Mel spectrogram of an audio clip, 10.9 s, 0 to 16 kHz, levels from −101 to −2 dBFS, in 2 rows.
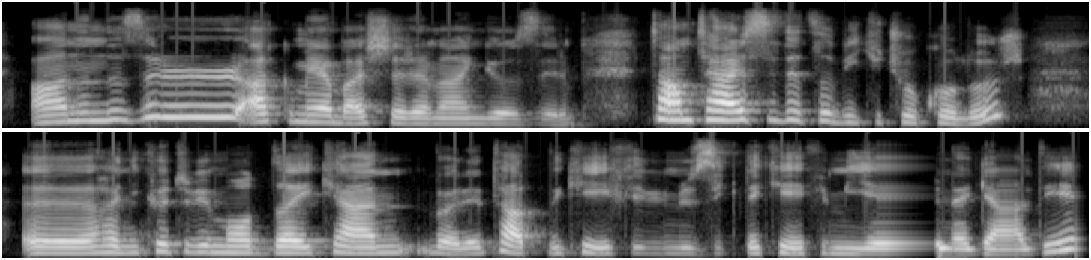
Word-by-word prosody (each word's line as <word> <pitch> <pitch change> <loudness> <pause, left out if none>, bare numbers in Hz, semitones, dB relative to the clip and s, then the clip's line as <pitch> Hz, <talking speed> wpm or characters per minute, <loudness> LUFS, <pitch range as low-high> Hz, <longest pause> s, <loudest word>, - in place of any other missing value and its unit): Anında 235 +6 -1
zırrr 335 +3 +1
akmaya 215 -3 0
başlar 165 0 -2
hemen 155 0 -4
gözlerim. 145 -2 -9 0.4
Tam 260 -2 +6
tersi 255 -1 +6
de 260 -2 -5
tabii 225 -7 -7
ki 195 +1 -18
çok 185 -2 -8
olur. 170 - -4 0.5
Eee, 170 0 +4
hani 180 -1 -2
kötü 215 -1 -4
bir 195 - -2
moddayken 180 0 +2
böyle 160 -2 -2
tatlı, 165 0 +1
keyifli 165 -2 -6
bir 155 - -20
müzikle 160 +1 -5
keyfimin 160 -2 -4
yerine 150 0 0
geldiği. 145 - -1
175 Hz, 145 wpm, -25 LUFS, 155-215 Hz, 0.5 s, Tam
